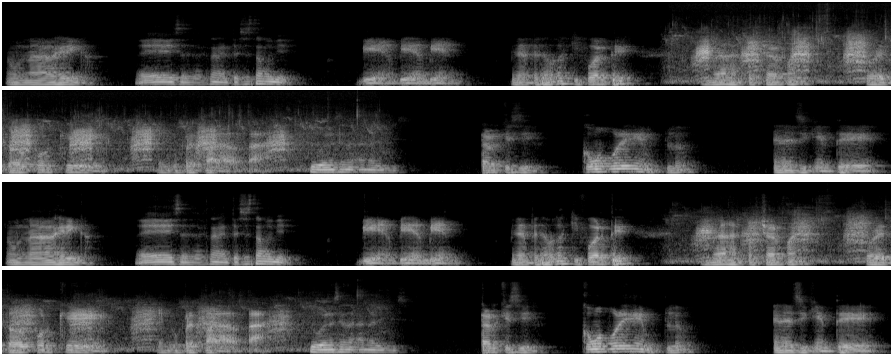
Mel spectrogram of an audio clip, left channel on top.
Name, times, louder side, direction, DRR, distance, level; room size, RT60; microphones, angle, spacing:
voice 1, 0.0-0.9 3.5-4.5 5.1-6.7 7.0-8.0 8.6-9.9 10.4-11.6 13.7-14.2 14.7-15.7 16.6-17.6, right 2 dB, 75° right, 5 dB, 1.7 m, -25 dB
voice 2, 1.3-2.9 12.0-12.9, right 1 dB, 30° right, 8 dB, 0.6 m, -25 dB
Bird, 6.6-12.8, left 4 dB, 35° left, 1.0 m, -28 dB
8.6 x 7.2 x 4.7 m, 0.40 s
head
